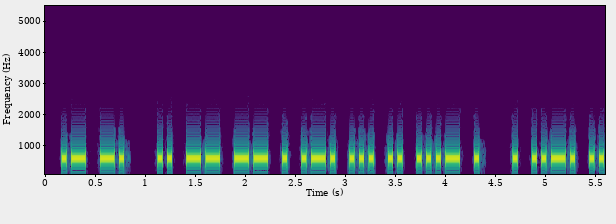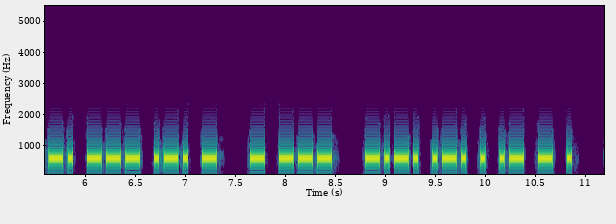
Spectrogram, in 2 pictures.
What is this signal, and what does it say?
Morse code, heard as a keyed tone, about 25 wpm, 600 Hz. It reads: AN IMMERSIVE EFFORT TO CREATE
